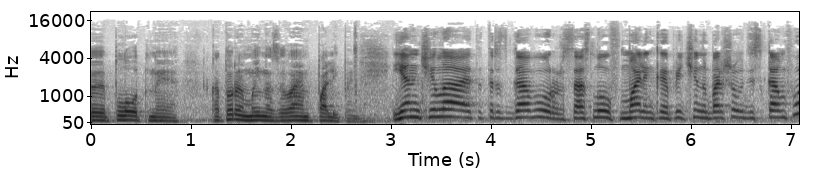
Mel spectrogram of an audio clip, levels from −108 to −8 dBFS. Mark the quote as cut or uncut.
uncut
